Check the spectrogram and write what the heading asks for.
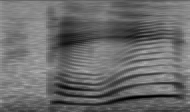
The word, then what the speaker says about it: payee: And now the words stress, the words ending with suffix ee, eer and air are stressed on the the syllable itself, that is payee, addressee, employee, absentee. And engineer, volunteer, career, mountaineer, millionaire and questionnaire. And let us see accent in the compound words.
